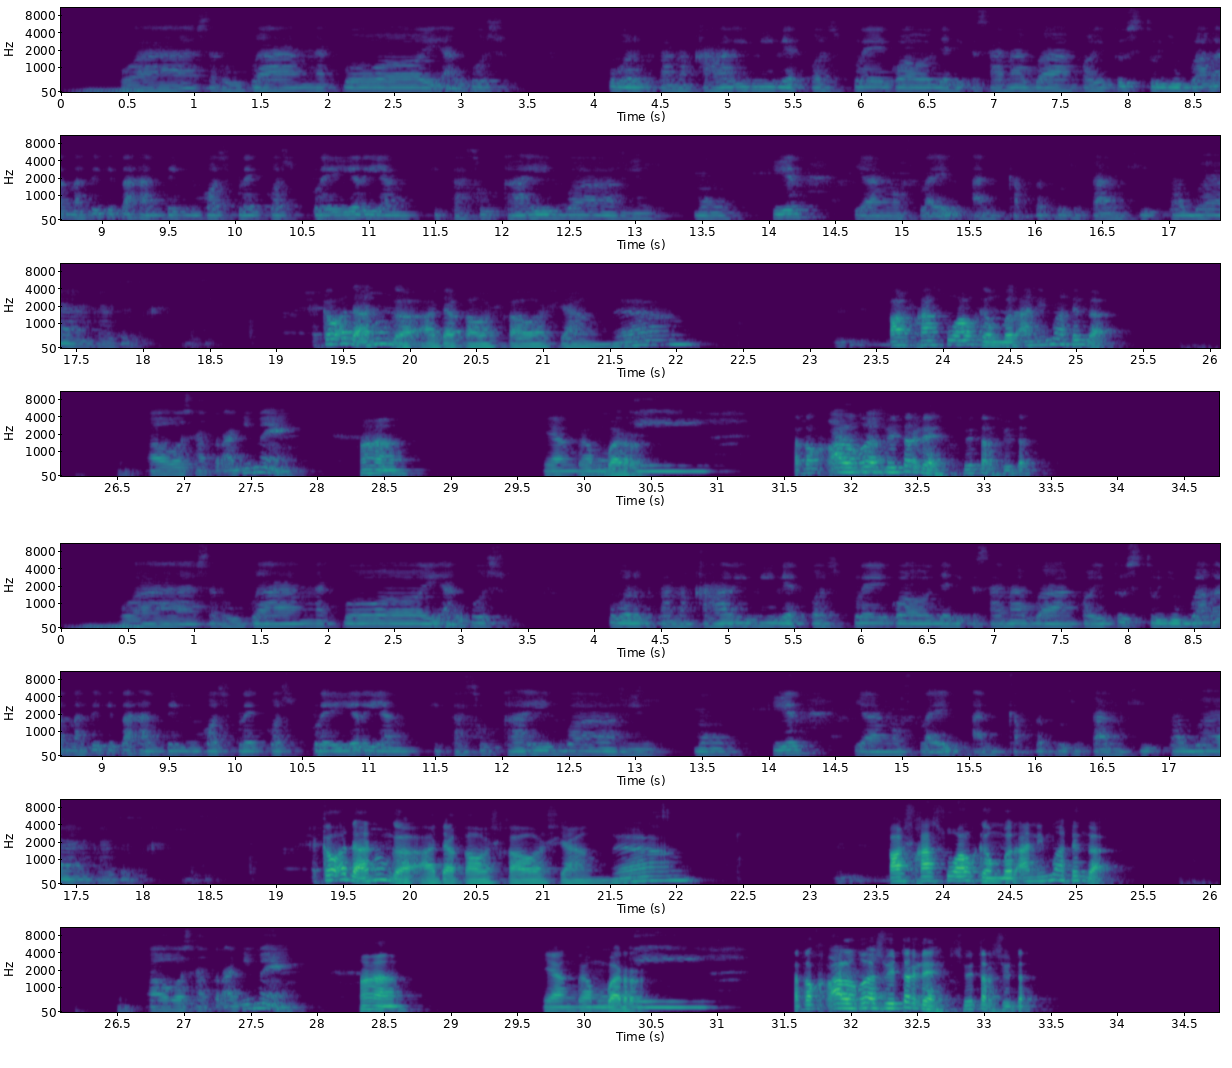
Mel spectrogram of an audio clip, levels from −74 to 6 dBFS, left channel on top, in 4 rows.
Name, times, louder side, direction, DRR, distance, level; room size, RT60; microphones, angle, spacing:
voice 1, 0.4-3.4 4.1-13.2 13.4-18.5 19.1-19.4 23.2-23.9 24.5-24.6 24.8-24.9 26.7-27.9 28.1-28.5 30.1-31.2 31.8-32.6, right 2 dB, 10° right, 0.6 m, -41 dB
voice 2, 19.4-22.1 23.6-25.2 28.3-28.6 29.7-30.5 31.6-33.3, right 6 dB, 65° right, 0.4 m, -27 dB
3.3 x 2.7 x 3.2 m
head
